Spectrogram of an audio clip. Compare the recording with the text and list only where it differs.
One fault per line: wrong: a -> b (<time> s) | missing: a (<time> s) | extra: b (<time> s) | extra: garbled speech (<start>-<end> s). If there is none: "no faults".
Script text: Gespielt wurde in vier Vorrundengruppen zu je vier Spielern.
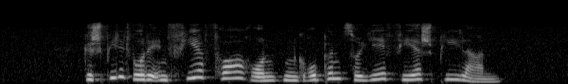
no faults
